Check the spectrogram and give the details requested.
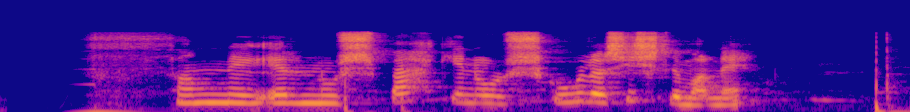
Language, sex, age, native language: Icelandic, female, 13, Icelandic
